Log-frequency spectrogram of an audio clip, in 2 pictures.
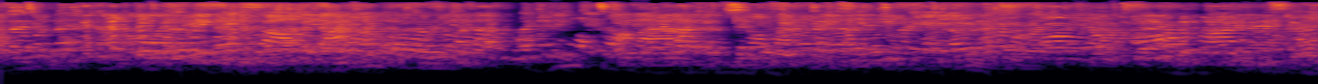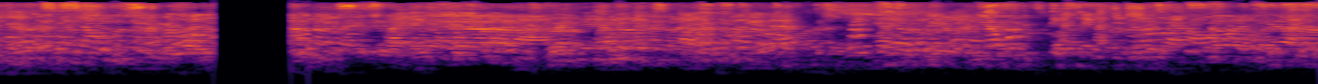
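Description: Two women talk with each other nearby.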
